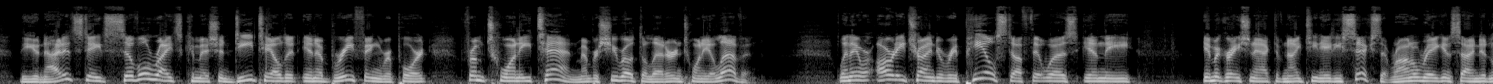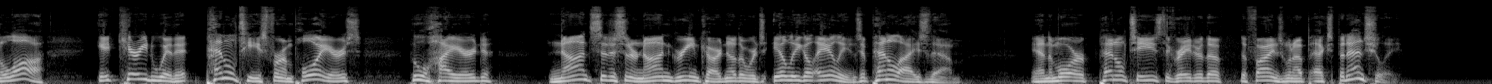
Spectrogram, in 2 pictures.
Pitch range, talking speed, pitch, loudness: 130-185 Hz, 155 wpm, 150 Hz, -19 LUFS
